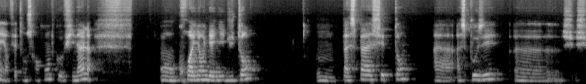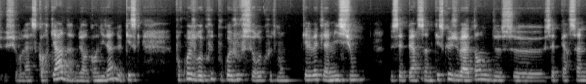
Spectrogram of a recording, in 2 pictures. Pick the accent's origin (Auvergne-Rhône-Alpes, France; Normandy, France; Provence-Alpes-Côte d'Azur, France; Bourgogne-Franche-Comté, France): Provence-Alpes-Côte d'Azur, France; Mandelieu-la-Napoule; moved away as an adult; also born or lived in Paris / Lille / Spain / Casablanca; je suis née à Paris, j'ai fait 0-10 ans à Paris et je suis dans le sud de la France à 10 ans, mes parents ont déménagé là-bas. Je me suis retrouvée à Mandelieu-la-Napoule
